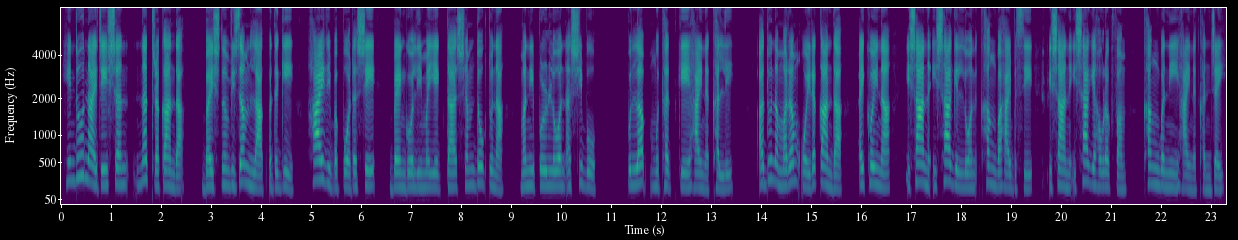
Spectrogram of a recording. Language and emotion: Manipuri, neutral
